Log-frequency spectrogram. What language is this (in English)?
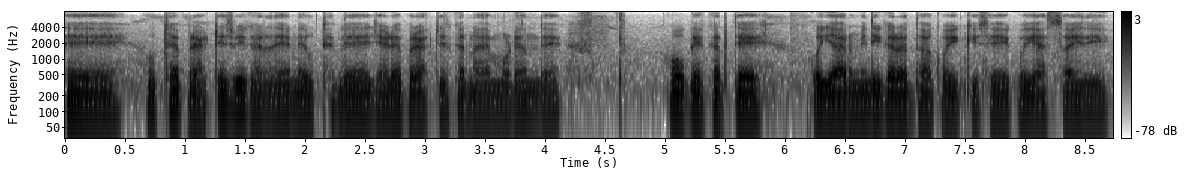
Dogri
